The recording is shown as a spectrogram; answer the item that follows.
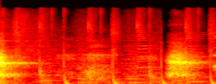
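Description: Background music with a steady beat, with a short voice-like sound near the end.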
